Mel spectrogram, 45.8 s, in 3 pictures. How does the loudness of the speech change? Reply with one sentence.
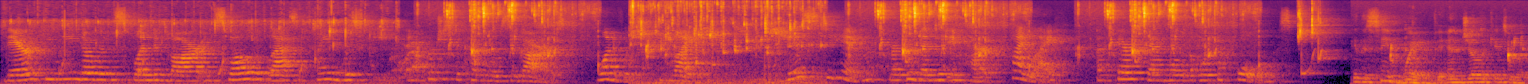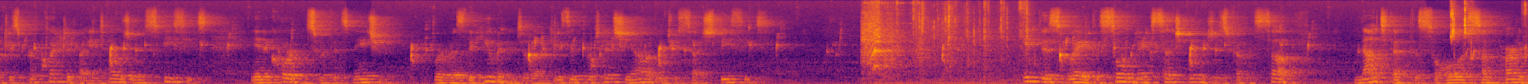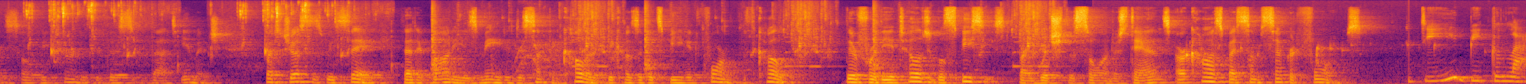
The loudness of the speech goes up.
